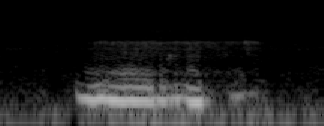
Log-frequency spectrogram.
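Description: A Staffordshire Bull Terrier snores with a deep, rumbling, buzzy drone.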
